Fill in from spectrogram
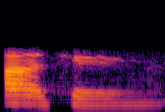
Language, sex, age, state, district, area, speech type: Tamil, female, 18-30, Tamil Nadu, Tiruchirappalli, rural, conversation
